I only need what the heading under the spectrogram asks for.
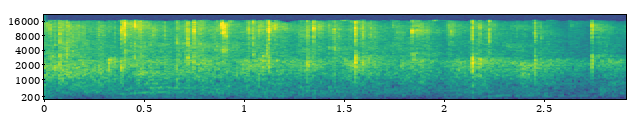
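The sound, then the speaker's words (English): An audience claps steadily for the speaker's brother as he is called up to help, dense overlapping hand claps at moderate volume with a few sharper claps standing out, continuing without pause for the whole stretch. “Yeah, give him a clap.”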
